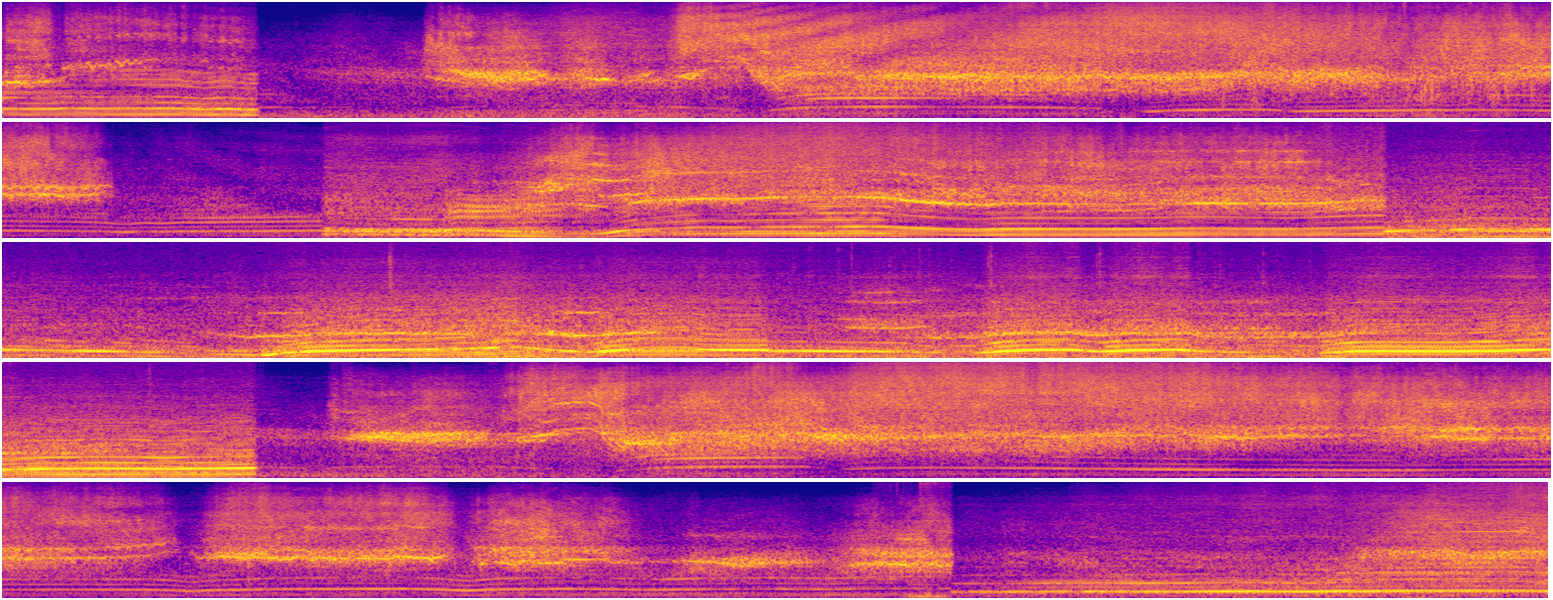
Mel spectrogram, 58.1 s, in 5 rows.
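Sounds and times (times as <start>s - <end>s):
car engine revving hard: 21.4s - 36.8s
tyres squealing: 24.4s - 36.7s.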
